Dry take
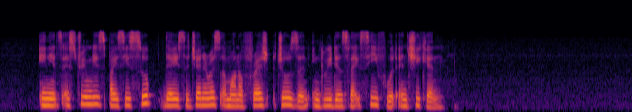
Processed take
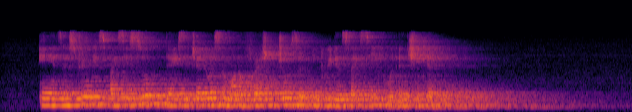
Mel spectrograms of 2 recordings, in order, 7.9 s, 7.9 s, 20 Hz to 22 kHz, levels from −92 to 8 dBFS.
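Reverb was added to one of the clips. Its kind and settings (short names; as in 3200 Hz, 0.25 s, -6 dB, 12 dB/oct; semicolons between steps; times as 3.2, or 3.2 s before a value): shoebox room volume 130 m³, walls hard, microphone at 0.55 m; gain -3.5 dB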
